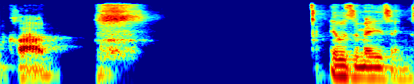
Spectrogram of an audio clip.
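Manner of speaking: ordinary talk, nothing marked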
